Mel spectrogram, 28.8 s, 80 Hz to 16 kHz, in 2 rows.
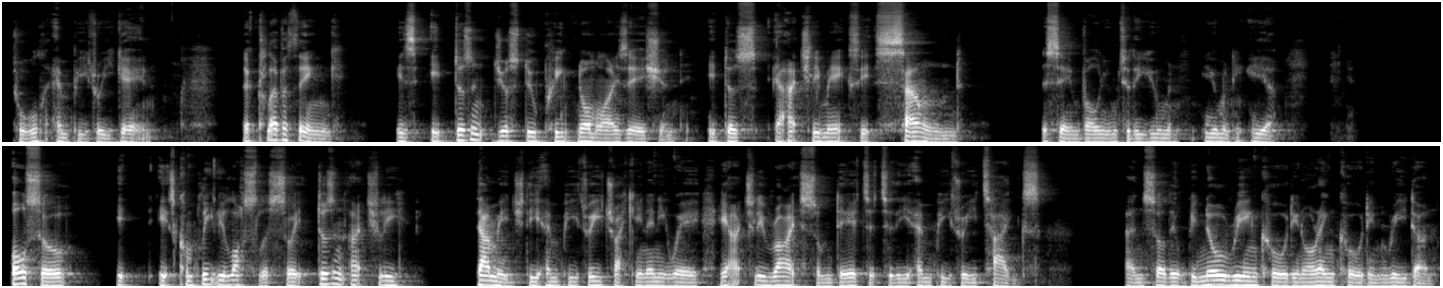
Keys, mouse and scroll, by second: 2.3-3.7 drag, 13.7 click, 16.2 click, 20.9 click, 23.2-26.9 drag.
